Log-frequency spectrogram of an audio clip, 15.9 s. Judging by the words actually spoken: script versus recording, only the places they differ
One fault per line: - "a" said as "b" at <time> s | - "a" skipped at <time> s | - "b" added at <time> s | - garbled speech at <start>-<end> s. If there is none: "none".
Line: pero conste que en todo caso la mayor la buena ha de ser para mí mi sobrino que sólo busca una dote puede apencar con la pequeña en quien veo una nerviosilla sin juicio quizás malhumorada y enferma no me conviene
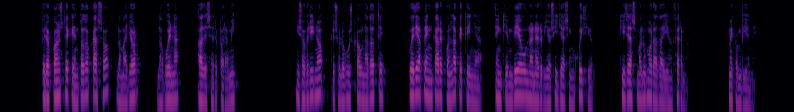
- "no" skipped at 13.8 s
